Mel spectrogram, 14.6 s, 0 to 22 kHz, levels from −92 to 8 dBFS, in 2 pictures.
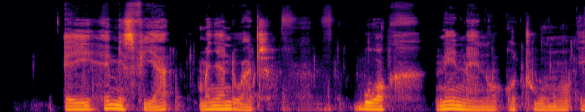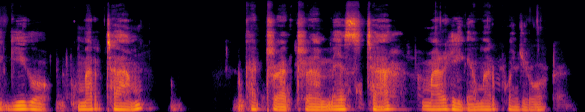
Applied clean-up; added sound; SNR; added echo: neural mask model Resemble Enhance denoiser.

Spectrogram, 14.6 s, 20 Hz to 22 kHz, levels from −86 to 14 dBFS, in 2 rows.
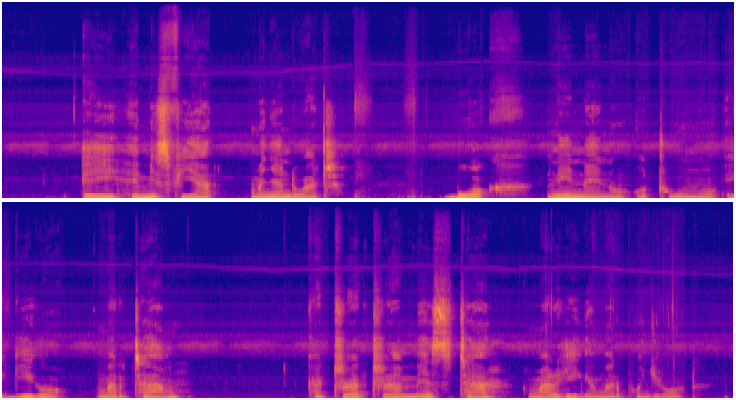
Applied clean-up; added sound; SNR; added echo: none; none; none; none.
